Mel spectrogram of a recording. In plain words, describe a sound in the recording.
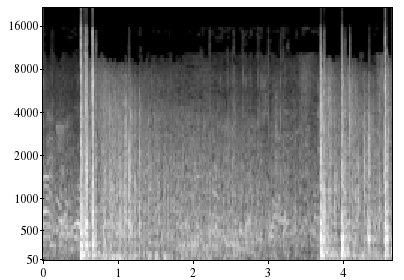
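Crackling fireworks fizz and pop overhead.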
